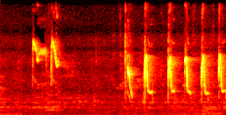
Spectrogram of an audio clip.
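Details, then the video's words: Olive-backed tailorbird singing: a pair of high, slurred whistles, a pause, then six loud, emphatic chipping notes spaced roughly a third of a second apart, with faint low background hum. "Kicau indah burung prenjak lumut"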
